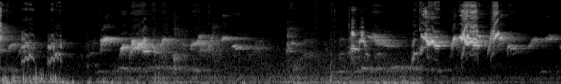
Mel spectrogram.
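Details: Caged red-whiskered bulbul kept for singing competitions, in strong condition, delivering liquid warbling phrases with a louder, more complex jumbled flourish near the end; faint low background rumble.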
